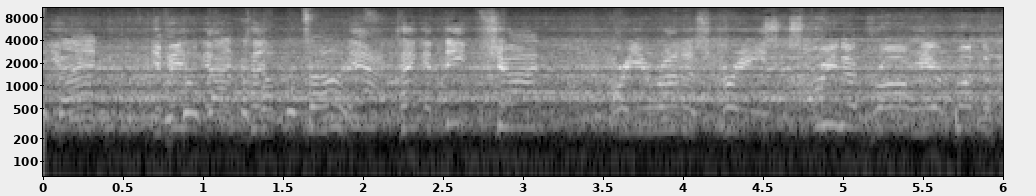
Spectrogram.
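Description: Television sports commentary: men talking continuously, heard through a TV's speaker and sounding thin with little bass.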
